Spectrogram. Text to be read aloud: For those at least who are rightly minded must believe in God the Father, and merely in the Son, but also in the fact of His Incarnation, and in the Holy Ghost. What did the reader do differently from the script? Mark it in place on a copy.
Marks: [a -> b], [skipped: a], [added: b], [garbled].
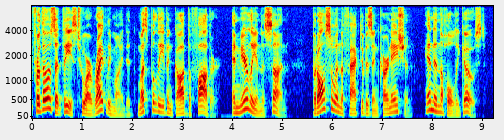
For those at least who are rightly minded must believe in God the Father, and merely in the Son, but also in the fact of His Incarnation, and in the Holy Ghost.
